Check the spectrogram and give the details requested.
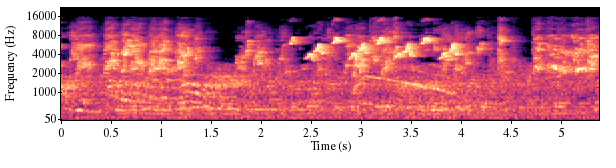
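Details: Java sparrow, the gelatik wingko, recorded as a tutor song for training other songbirds; rapid, high, twittering chirps run about four per second, with a few bright tinkling whistled notes in the middle and one drawn-out descending slur.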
